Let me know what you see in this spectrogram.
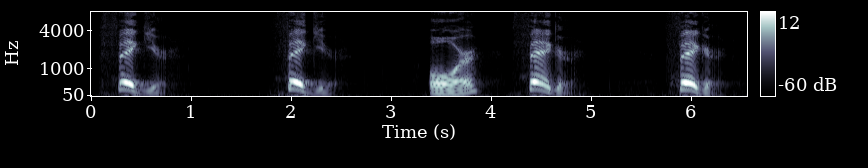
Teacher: it's raising in the beginning fig and then going flat on the ending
